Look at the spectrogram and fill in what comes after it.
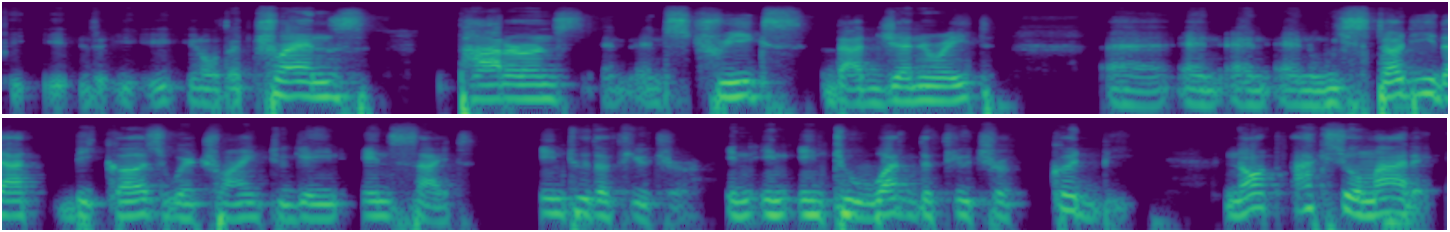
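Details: Adult man with a lifelong stutter he has had as long as he can remember; with meditation he has more control over it and says it is now barely audible; stuttering.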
